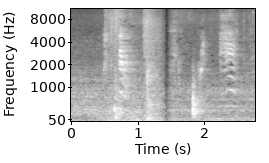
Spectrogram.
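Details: Bambu, a Bengal cat, meeting Kitty, another cat, for the first time; short broadband vocal bursts followed by a brief harmonic meow near the end, with some rustling.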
